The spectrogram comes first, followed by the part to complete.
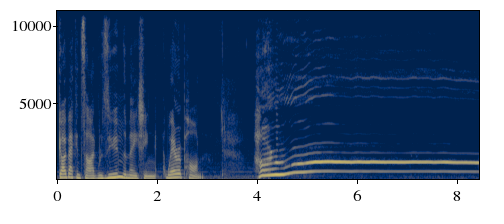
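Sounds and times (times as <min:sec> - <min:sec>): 
speech: 0:00.0 - 0:03.4, 0:04.0 - 0:04.8
person imitating the howl of a dog tied up at a gate: 0:04.1 - 0:08.4.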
